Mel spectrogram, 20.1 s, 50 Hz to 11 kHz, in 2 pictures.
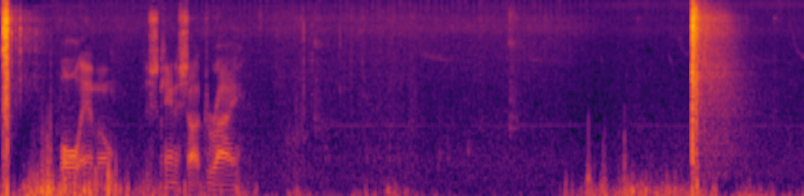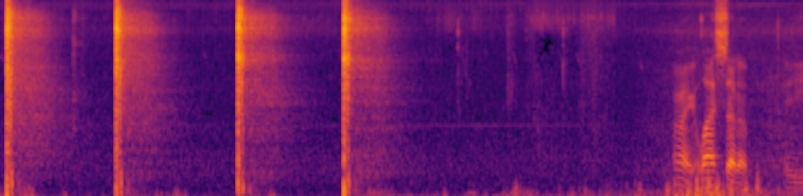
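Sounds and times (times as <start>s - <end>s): suppressed pistol shots: 8.7s - 9.3s, 10.1s - 10.9s, 11.5s - 12.2s, 13.0s - 13.8s, 14.4s - 15.0s.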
